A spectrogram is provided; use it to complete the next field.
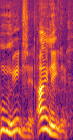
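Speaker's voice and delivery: through gritted teeth. Showing how resisting a donut by willpower sounds: through gritted teeth. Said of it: "not through gritted teeth".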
